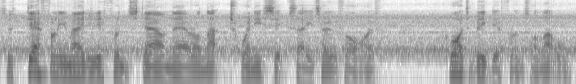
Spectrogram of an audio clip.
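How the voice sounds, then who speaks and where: Speaking fairly low and quick, a middle-aged hobbyist host of radio videos muses aloud with informal hesitation during a casual hands-on demo. He's indoors at his home workbench and radio desk. The audio has clear background hiss and room noise, plus radio static and ambient noise.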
